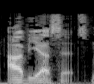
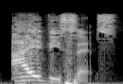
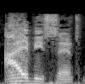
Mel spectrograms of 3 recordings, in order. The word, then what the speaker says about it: iviSense: Their name is actually pronounced Ivy Sense. That second I is like a Y. It's Ivy Sense,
